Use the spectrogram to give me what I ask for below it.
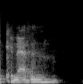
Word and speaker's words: Cynefin: Have you heard of Kinevin? Do you know what I'm talking about here? All right. – No. – So Cynefin, Kinevin, spelled like it sounds. – Okay. – It's a Welsh word.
